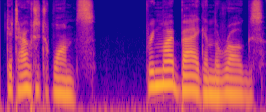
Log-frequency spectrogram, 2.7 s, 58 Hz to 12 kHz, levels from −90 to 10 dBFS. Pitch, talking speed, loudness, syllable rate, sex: 160 Hz, 225 wpm, -17 LUFS, 4.9 syllables/s, female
